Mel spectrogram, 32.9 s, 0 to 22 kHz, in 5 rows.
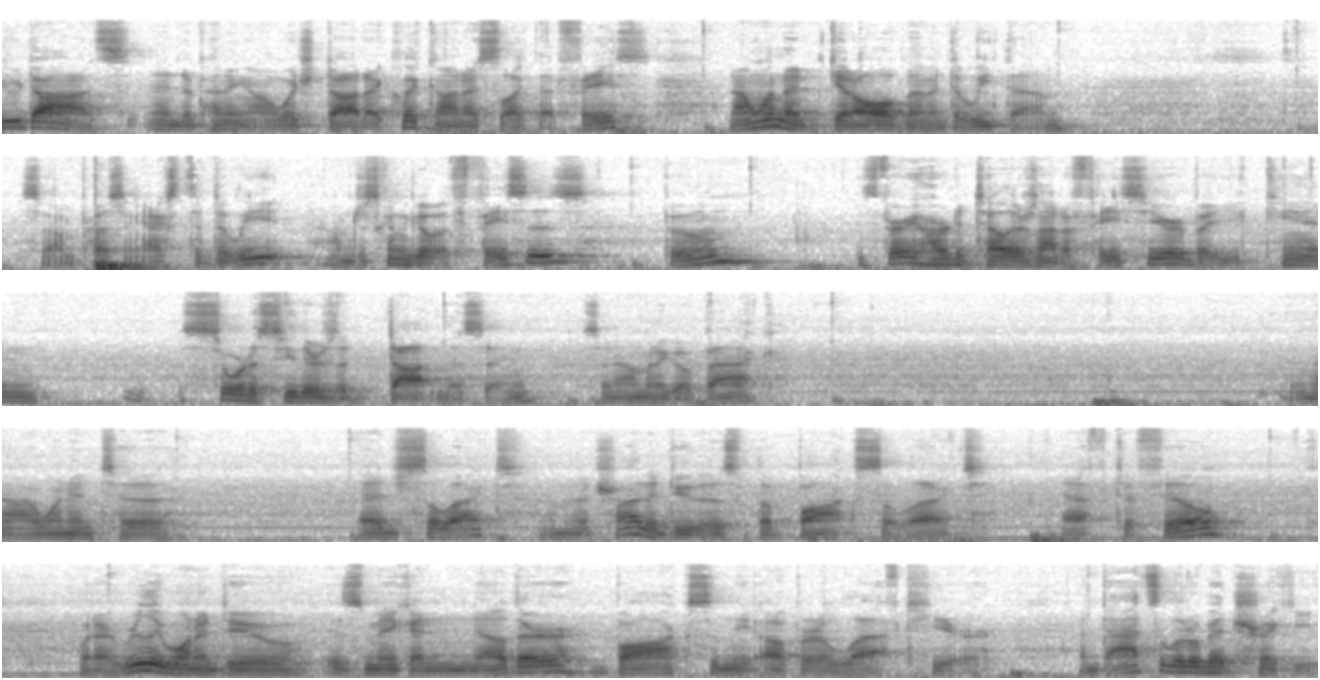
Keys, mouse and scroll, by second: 1.5 click, 2.0 click, 3.0-3.3 scroll, 3.7 scroll, 4.7 click, 6.7 scroll, 9.5 click, 10.5 middle click, 10.8 middle click, 10.8 middle click, 11.3 middle click, 12.6-14.3 middle drag, 14.8-16.3 middle drag, 16.3 click, 16.6 middle click, 17.5 middle click, 20.8 click, 21.7-23.4 middle drag, 23.4-25.4 drag, 27.1-29.1 middle drag.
